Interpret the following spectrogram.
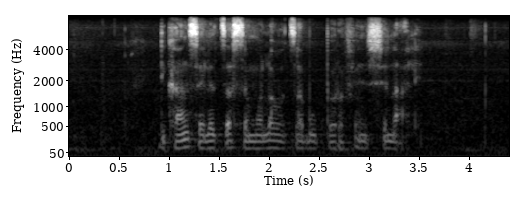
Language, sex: Tswana, male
